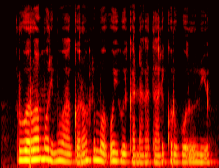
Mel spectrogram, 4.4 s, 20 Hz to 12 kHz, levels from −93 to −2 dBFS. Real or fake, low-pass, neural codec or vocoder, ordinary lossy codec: real; 10.8 kHz; none; none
